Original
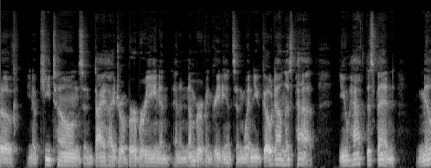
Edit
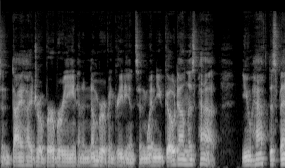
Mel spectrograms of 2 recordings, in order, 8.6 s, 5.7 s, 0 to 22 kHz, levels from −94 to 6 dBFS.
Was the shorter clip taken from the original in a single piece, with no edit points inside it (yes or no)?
no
